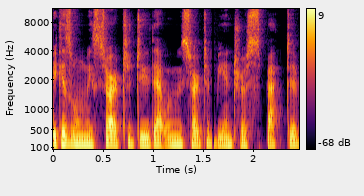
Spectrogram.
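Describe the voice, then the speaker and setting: Her voice sits very deep and low. The intonation stays fairly even. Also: dry, close sound with no echo, very clean recording, silent background. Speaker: witch and oracle reader, live stream host. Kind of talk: live stream chat answering viewer questions. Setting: live video stream. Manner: loud.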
